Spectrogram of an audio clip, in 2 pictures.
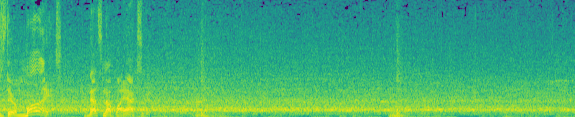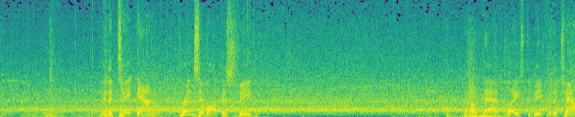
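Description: A large crowd cheers in an arena.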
